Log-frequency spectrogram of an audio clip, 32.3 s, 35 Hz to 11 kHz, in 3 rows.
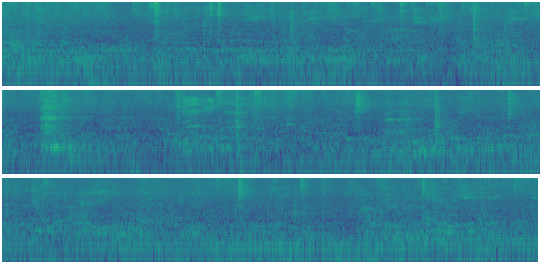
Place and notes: Tarnowo Podgorne, church - church ambience before wedding ceremony
guests entering the church, taking seats, talking, parents hushing up kids. the ceremony is about to begin.
Gmina Tarnowo Podgórne, Poland, 1 September 2012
